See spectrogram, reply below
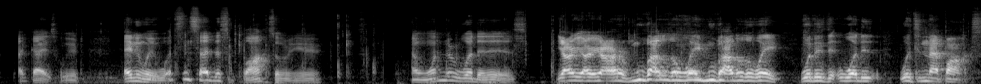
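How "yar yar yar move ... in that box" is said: enthusiastic, eager, pushy delivery. Playing Foxy rushing to see inside a box: enthusiastic Foxy. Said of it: "You are so, uh, enthusiastic today, Foxy".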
